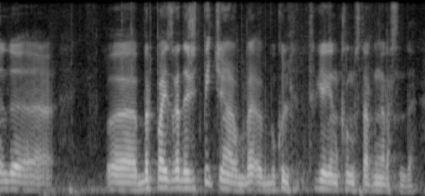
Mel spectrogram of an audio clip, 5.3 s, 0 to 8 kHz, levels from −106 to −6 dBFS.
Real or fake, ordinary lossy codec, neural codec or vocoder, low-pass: real; none; none; none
